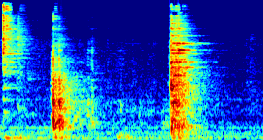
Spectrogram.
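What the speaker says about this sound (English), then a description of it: "I'm gonna grab a spoon." A spoon handled in a kitchen, two sharp clinks against dishware about a second apart, close and crisp with quiet in between.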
